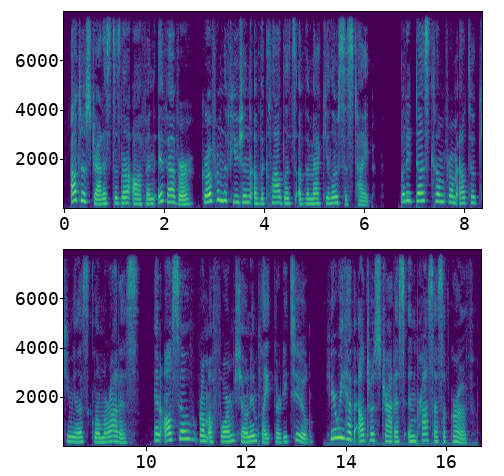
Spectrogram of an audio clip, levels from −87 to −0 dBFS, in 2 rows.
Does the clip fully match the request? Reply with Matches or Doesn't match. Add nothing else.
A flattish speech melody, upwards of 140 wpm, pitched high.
Doesn't match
